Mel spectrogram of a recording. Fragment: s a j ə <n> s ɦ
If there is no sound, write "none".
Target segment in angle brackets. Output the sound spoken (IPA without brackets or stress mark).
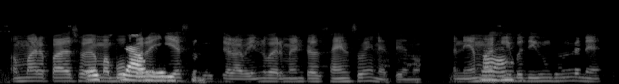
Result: n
